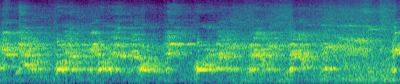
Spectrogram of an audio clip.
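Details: Kennel dogs barking in a continuous, distracting chorus; overlapping sharp barks arrive irregularly, with a few louder bursts standing out over the steady background of yelps.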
